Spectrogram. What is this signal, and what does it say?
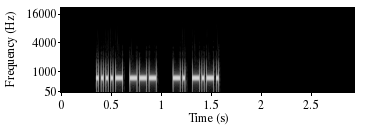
Morse code, heard as a keyed tone, about 50 wpm, 700 Hz. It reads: 4O NC
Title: Winter Field Day Exchanges 50wpm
